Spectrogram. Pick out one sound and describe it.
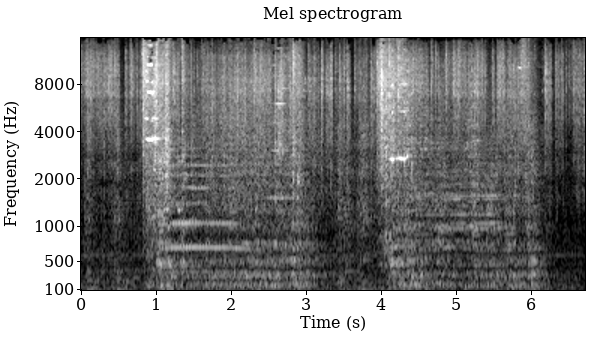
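Heavy metal elevator doors rumble as they slide open.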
